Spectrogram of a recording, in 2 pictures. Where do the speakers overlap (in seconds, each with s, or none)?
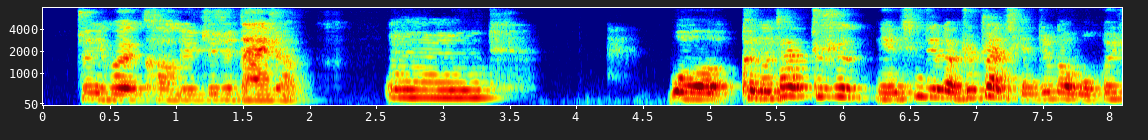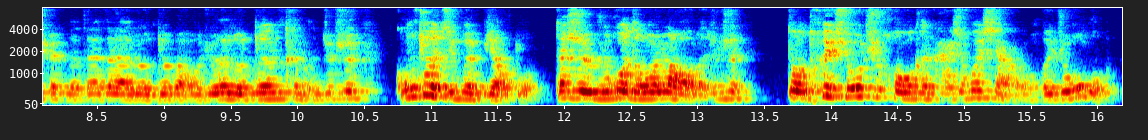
none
